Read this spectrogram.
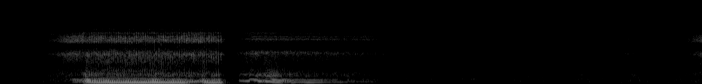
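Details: Sleeping bully XL dog: a single loud, rattling snore on the in-breath, followed by a quieter rumbling breath out; snoring.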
